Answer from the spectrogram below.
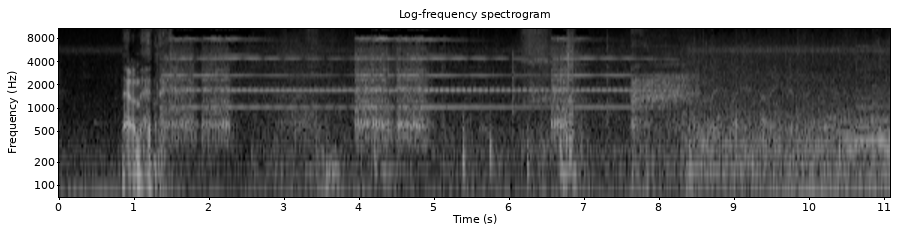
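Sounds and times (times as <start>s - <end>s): high-pitched ringing tones: 1.1s - 9.7s.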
